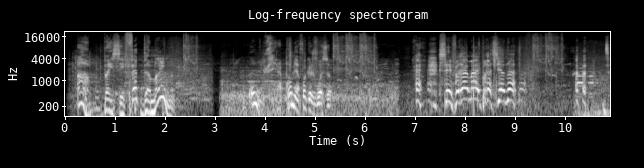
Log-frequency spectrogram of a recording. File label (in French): Radio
